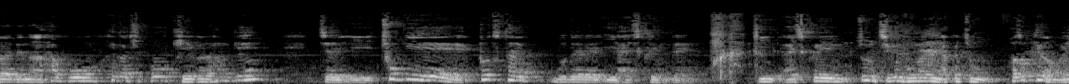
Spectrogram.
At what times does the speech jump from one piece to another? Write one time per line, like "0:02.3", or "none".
none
